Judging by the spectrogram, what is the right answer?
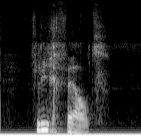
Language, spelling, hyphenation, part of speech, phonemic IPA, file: Dutch, vliegveld, vlieg‧veld, noun, /ˈvliːxfɛlt/, Nl-vliegveld.ogg
- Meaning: 1. airfield 2. airport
